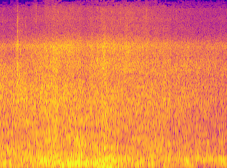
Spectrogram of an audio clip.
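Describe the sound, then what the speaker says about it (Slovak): Large sea waves crash onto the rocky Montenegrin coast as a steady, loud wash of surf, with wind rumbling against the microphone throughout and a swell in intensity near the middle. "Fakt brutálne sú tie vlny."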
